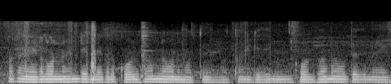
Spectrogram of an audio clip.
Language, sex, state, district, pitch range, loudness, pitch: Telugu, male, Andhra Pradesh, Chittoor, 115-120 Hz, -17 LUFS, 120 Hz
